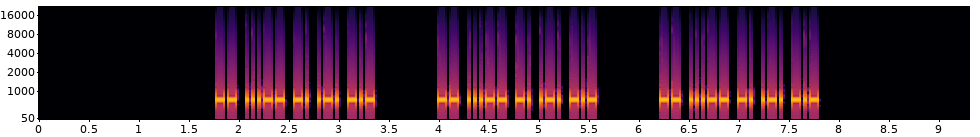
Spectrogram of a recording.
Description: Morse code, heard as a keyed tone, about 40 wpm, 700 Hz. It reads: M3NRK M3NRK M3NRK
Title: DXCC-100 Call Signs - 5 Characters - Repeated 3x - 40wpm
